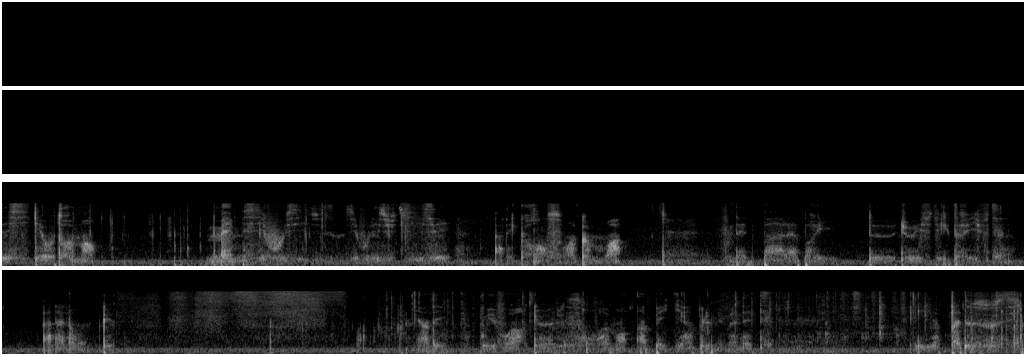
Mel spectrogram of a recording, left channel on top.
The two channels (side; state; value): left; silent; digital silence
